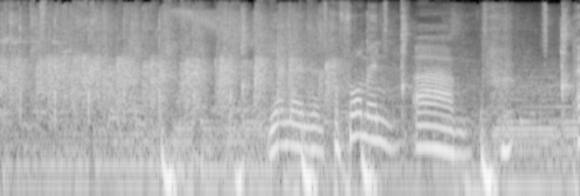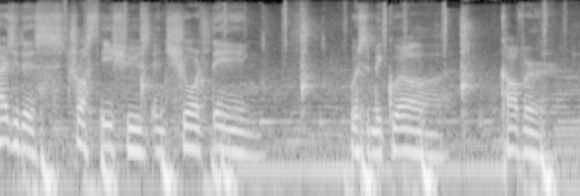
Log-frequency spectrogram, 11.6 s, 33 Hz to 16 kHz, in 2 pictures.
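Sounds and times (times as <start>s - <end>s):
live crowd clapping: 0.0s - 3.9s
speech: 2.7s - 8.4s, 9.3s - 11.4s.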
